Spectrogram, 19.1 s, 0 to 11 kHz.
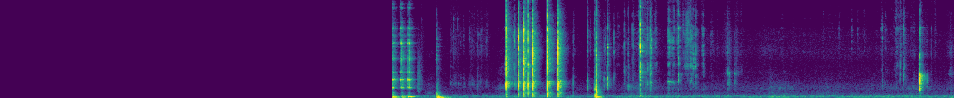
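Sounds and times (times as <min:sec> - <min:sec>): slime clicking and crackling: 0:10.1 - 0:13.0.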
